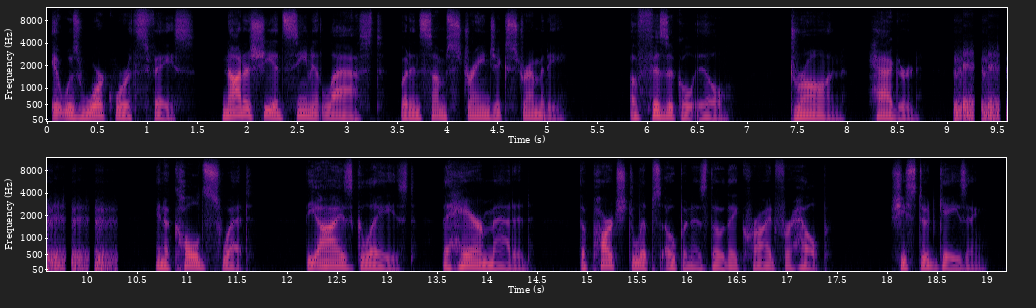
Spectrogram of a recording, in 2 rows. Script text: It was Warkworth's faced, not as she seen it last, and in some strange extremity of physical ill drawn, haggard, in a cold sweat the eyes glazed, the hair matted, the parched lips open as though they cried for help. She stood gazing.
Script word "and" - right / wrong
wrong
